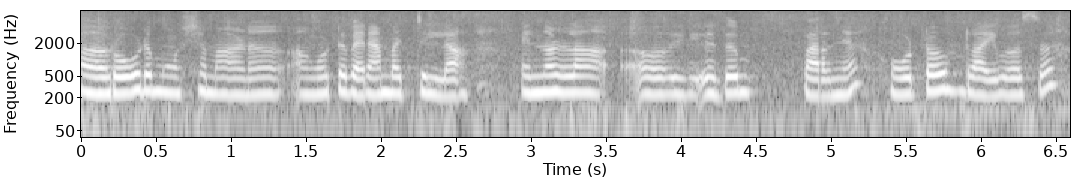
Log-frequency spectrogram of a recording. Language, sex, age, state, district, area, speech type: Malayalam, female, 18-30, Kerala, Alappuzha, rural, spontaneous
